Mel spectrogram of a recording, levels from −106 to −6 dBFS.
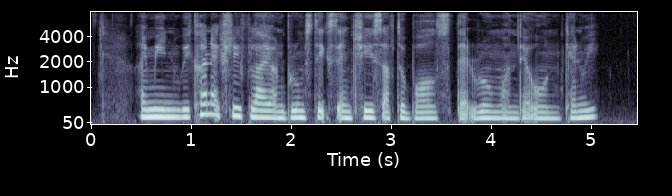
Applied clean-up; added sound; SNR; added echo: none; none; none; none.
